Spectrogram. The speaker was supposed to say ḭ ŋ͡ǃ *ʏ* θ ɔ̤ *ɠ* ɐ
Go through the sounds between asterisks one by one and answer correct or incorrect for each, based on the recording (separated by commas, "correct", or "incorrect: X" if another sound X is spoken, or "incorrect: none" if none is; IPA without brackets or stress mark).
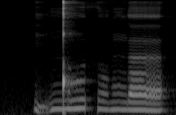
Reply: incorrect: u, incorrect: ŋ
